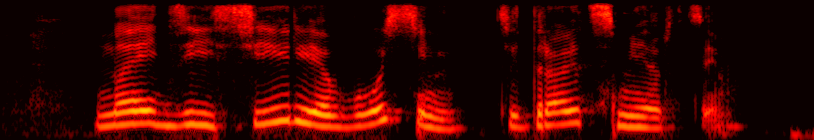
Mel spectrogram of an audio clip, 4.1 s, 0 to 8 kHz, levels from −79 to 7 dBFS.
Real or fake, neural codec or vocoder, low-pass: fake; codec, 24 kHz, 3 kbps, HILCodec; 7.2 kHz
